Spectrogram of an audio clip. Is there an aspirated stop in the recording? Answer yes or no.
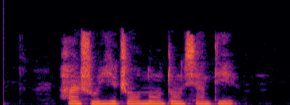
no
